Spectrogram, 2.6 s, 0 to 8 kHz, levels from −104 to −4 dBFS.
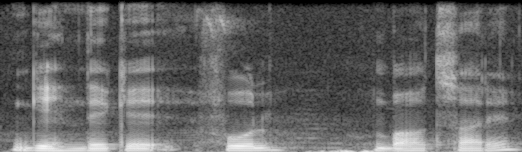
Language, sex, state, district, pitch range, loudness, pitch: Hindi, male, Himachal Pradesh, Shimla, 100-120 Hz, -17 LUFS, 110 Hz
